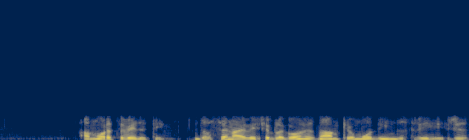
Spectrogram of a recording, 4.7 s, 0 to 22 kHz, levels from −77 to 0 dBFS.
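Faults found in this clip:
G.729 codec, whole clip: band-limited to roughly 200 Hz–3.4 kHz, rough synthetic edge plainly audible; the sound points to 8 kbit/s CELP rebuilding speech from filter, pitch and sparse pulses.

VoIP packet loss concealed by the speech codec: 2.57–2.63 s and 4.28–4.39 s, buzzy or noisy smeared fade, slow recovery. Decoder extrapolating over 40 ms (fits two packets), then 20 ms (one).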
